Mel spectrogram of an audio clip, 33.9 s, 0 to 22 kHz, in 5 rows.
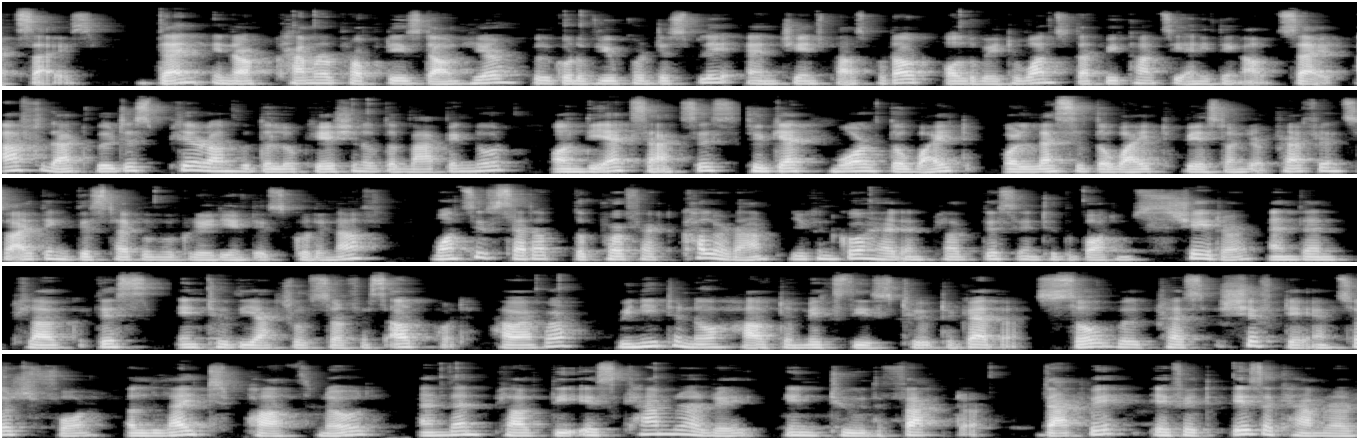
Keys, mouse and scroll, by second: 1.5 click, 2.9 click, 3.2 scroll down 2, 4.1 click, 8.6 click, 9.4-14.5 shift+drag, 15.6 middle click, 17.9-19.1 drag, 19.8 middle click, 19.8 scroll down 1, 21.0-22.7 drag, 23.0 click, 25.4 scroll down 2, 26.6 shift+a, 30.4-33.3 drag.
